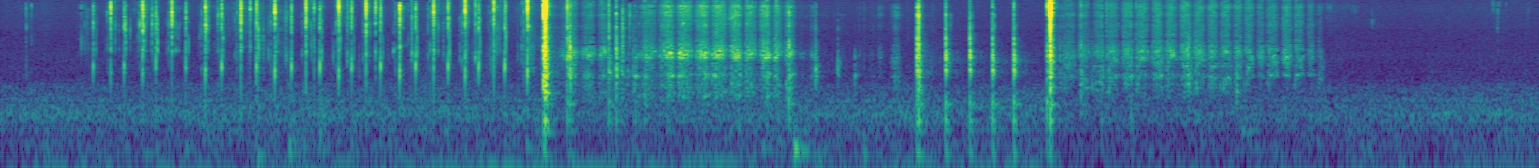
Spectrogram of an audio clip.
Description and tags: mySound Piramide Basima
Sounds from objects that are beloved to the participant pupils of the Piramide school, Ghent. The source of the sounds had to be guessed.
